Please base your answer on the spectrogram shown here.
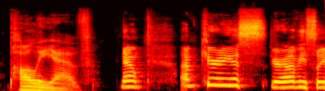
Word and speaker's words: Poilievre: The easiest way for an Anglo to say it is Poilievre.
